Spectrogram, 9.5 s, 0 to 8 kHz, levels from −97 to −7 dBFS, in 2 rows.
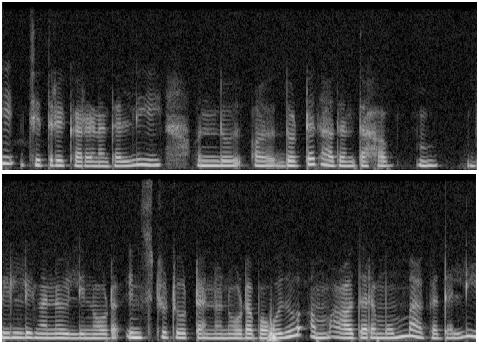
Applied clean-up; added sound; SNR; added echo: none; none; none; none.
